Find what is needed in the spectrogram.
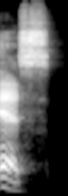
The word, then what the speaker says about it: es: E-S. ¿Cómo se pronuncia is? Es. Es. Not S.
